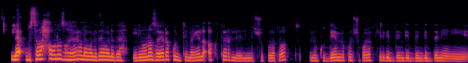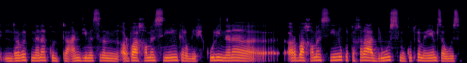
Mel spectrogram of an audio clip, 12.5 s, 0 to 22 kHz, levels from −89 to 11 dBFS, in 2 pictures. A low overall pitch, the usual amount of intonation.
No: medium, 175 Hz; average, 3.1 semitones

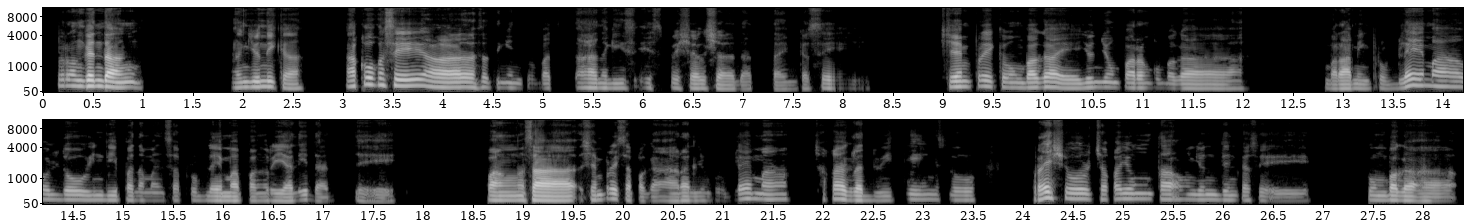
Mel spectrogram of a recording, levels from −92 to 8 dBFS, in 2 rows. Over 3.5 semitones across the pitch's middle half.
Yes: average, 4.4 semitones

